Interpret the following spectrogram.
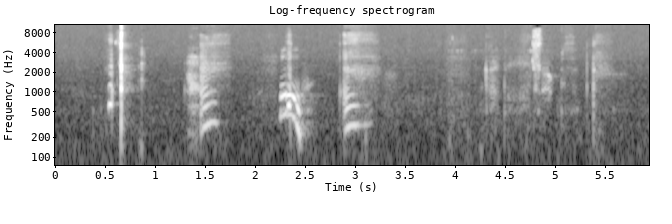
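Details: Small child hiccupping while giggling and being tickled: about four short, abrupt voiced catches over several seconds with quiet breathy sounds between them.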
